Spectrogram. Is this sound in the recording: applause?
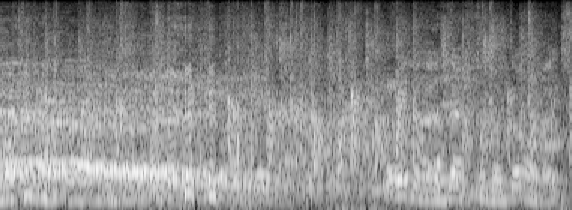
yes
